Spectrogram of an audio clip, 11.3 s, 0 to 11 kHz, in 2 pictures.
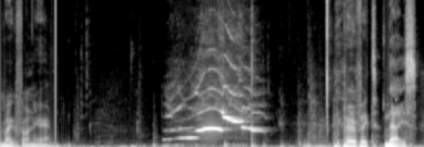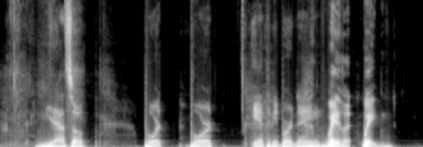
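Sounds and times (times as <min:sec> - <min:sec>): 
speech: 0:00.1 - 0:00.8, 0:04.6 - 0:06.9, 0:07.6 - 0:10.9
slide whistle: 0:02.2 - 0:03.6.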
